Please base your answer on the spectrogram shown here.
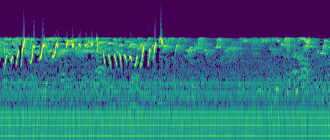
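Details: Competition song of a green leafbird (cucak ijo) that took fifth place at a singing contest. A long run of quick, repeated rising chirps for the first three seconds, then a dense background of other contest birds.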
